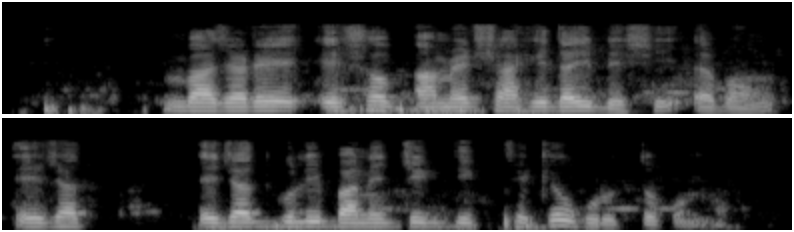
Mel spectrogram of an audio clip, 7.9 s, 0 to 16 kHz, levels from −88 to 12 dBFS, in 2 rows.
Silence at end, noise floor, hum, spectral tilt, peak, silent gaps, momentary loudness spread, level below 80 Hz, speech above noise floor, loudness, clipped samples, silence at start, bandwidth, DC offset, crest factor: 0.35 s; -47 dBFS; none; -6.5 dB/octave; -8 dBFS; none; 14 LU; -62 dBFS; 19 dB; -29 LUFS; under 0.1%; 0.2 s; 7.4 kHz; under 0.1%; 20 dB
